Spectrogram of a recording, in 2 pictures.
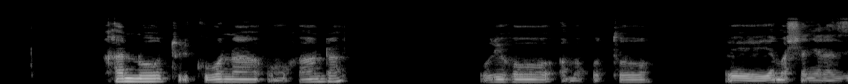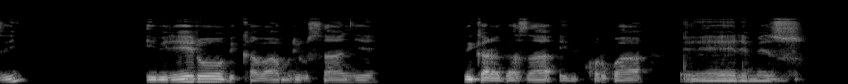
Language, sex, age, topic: Kinyarwanda, male, 36-49, government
